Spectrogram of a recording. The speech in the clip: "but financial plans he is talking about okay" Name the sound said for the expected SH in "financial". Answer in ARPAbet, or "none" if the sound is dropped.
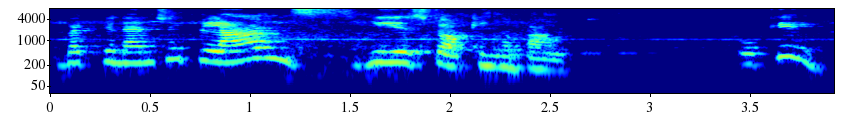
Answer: SH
